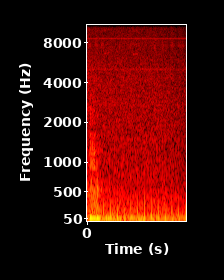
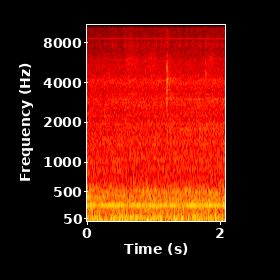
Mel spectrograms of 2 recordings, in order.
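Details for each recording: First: iMac (late 2009–2012) after SSD upgrade, fan control switched from auto to smart mode: only a soft low gently pulsing hum; fan speed drops almost instantly and the annoying full-speed noise is gone. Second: iMac (late 2009–2012) after replacing the hard drive with an SSD: loud steady rushing air and constant hum as the cooling fan runs at maximum speed without drive temperature control.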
